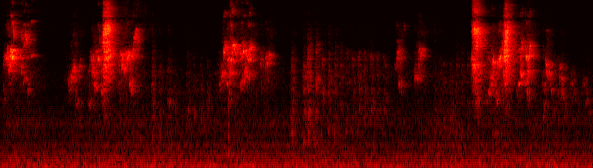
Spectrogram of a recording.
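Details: Budgies chattering in loud scratchy bursts of warbled chirps and squeaks, three main clusters with short gaps between them.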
